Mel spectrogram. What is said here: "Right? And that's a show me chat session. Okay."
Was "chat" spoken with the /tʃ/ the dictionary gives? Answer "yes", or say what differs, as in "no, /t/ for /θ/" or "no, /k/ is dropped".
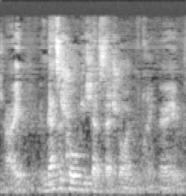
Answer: no, /ʃ/ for /tʃ/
